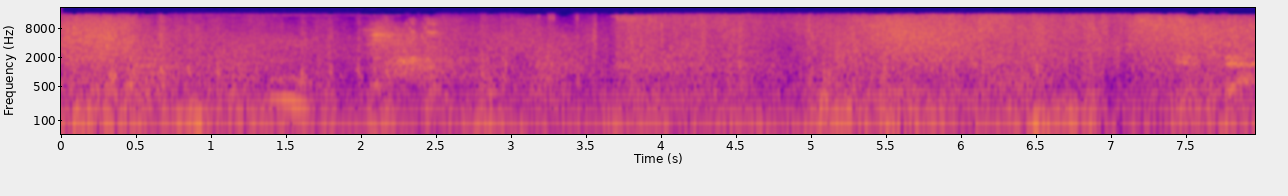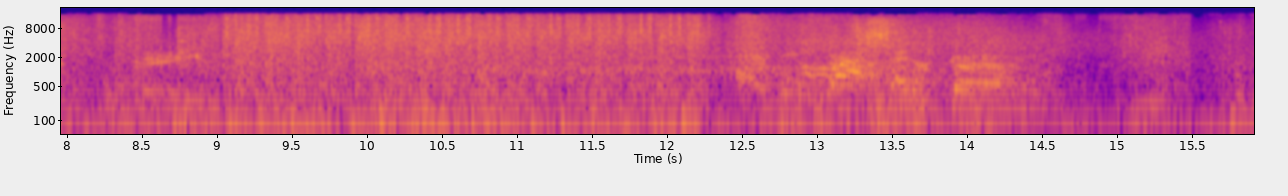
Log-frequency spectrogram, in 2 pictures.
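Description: Video game energy blasts zap and crackle.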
